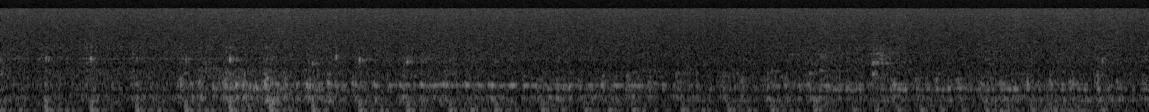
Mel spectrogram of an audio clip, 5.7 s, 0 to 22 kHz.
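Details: 2008 Yamaha Scorpio 225, harsh-sounding after five months unused, right engine side rebuilt and oil changed: quiet, soft steady putter at idle with clutch pulled in, no knocks or rattles; now fairly smooth, normal idle.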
